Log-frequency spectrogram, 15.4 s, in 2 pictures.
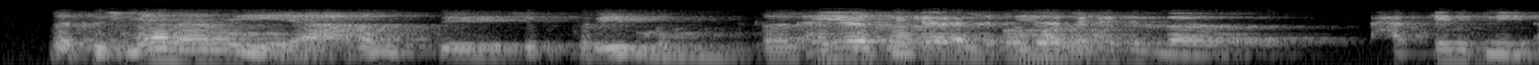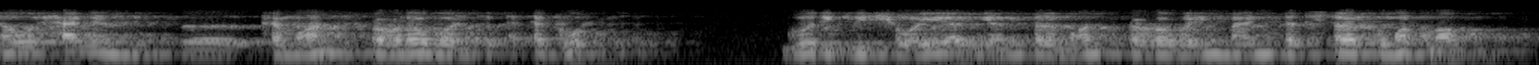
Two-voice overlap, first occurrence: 4.0 s

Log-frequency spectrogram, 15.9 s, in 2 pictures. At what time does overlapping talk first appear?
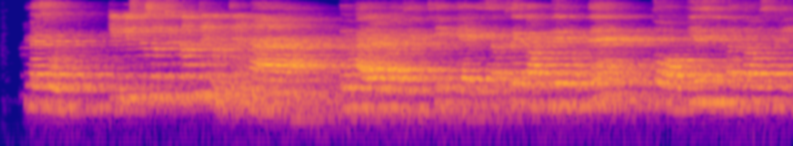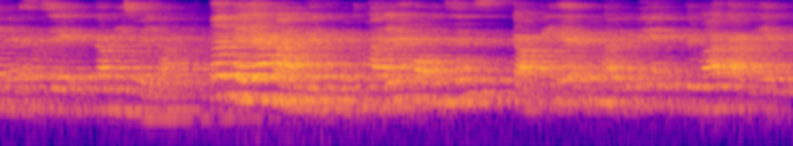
none

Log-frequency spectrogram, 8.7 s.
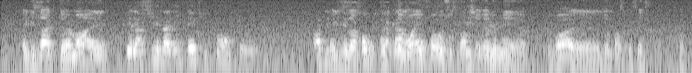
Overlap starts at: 4.1 s

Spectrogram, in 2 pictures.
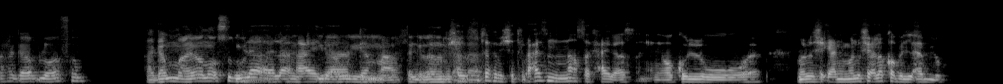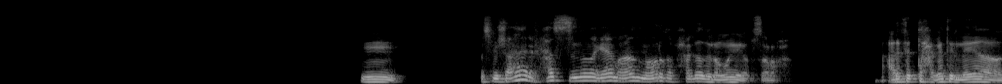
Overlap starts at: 2.4 s

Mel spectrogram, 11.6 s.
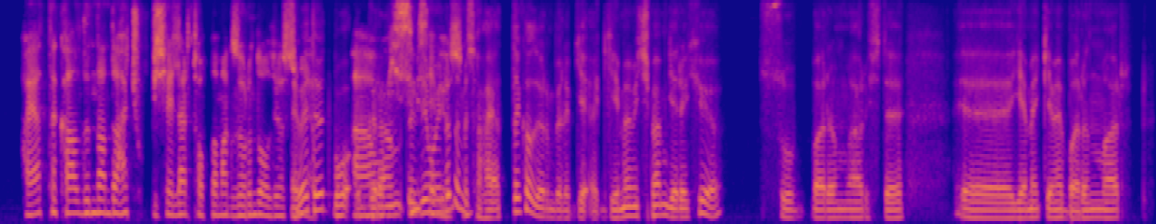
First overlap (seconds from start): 3.0 s

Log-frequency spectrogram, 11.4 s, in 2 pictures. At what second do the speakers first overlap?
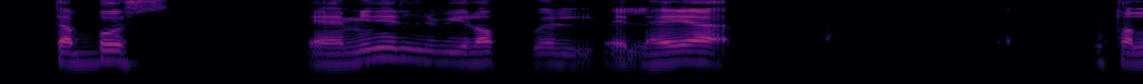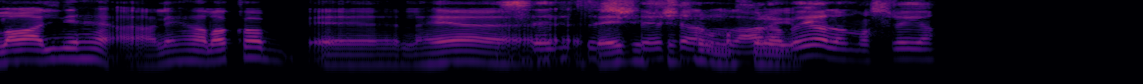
8.2 s

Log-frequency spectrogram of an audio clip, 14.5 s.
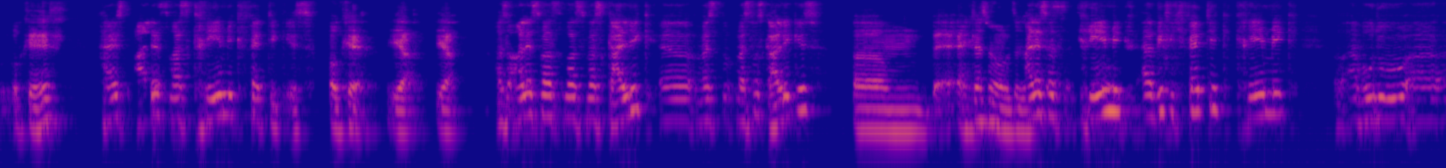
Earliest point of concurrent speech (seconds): none

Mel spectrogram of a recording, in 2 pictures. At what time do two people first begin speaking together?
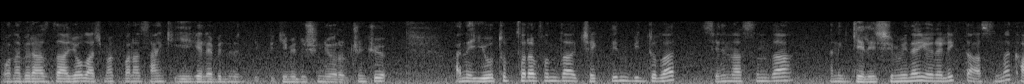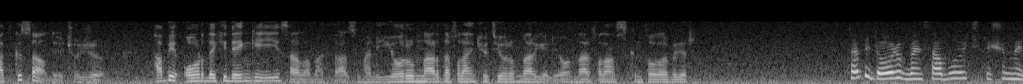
none

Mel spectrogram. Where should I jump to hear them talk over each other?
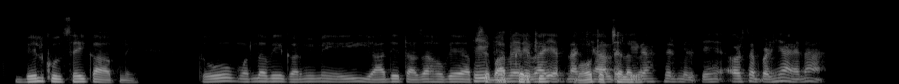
4.7 s

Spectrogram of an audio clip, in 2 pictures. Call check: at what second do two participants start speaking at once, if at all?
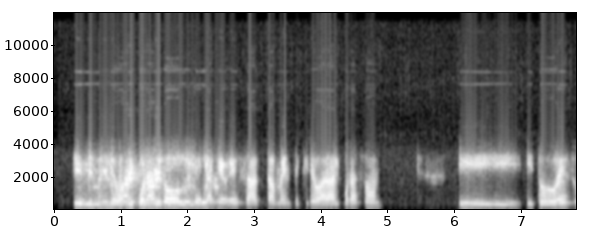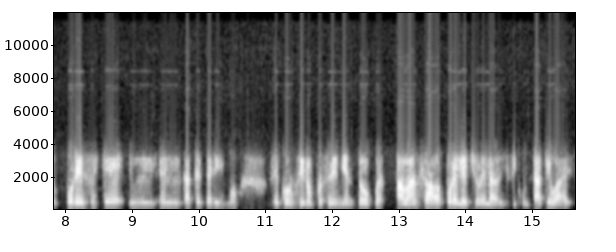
0.8 s

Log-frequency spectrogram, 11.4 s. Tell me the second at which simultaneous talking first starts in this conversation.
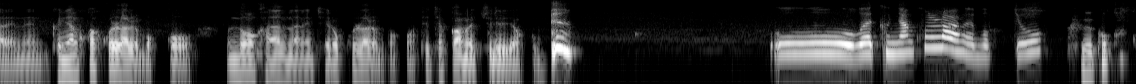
none

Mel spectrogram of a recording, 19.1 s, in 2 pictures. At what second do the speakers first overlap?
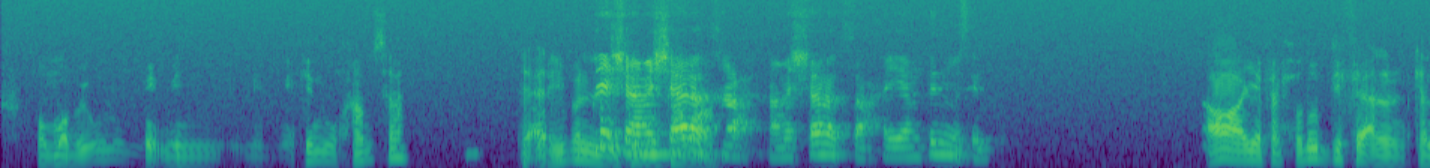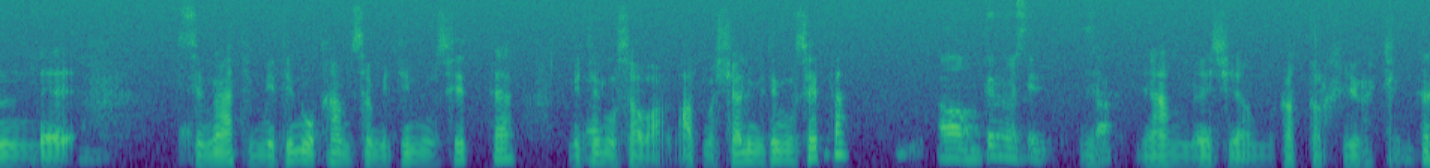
3.6 s

